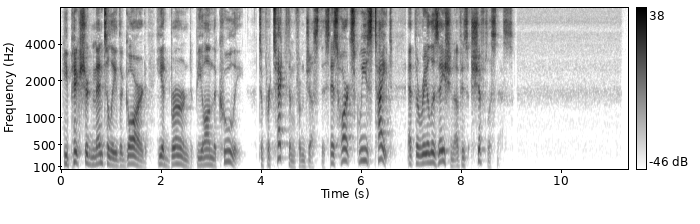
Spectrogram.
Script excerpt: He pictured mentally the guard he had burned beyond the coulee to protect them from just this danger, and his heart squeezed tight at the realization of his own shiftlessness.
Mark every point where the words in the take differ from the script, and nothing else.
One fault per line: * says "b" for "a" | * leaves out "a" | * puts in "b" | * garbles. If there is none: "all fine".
* leaves out "danger and"
* leaves out "own"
